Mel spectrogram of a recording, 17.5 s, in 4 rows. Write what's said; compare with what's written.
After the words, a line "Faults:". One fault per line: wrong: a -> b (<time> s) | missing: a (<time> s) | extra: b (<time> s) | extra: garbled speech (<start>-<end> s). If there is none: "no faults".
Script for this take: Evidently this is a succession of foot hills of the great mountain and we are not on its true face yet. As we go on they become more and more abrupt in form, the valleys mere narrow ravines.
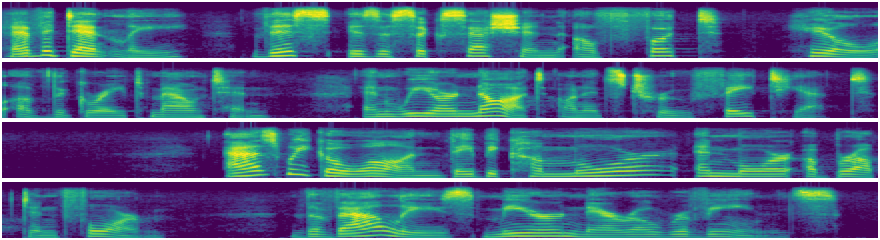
Evidently this is a succession of foot hill of the great mountain and we are not on its true fate yet. As we go on they become more and more abrupt in form, the valleys mere narrow ravines.
Faults:
wrong: hills -> hill (3.9 s)
wrong: face -> fate (7.8 s)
